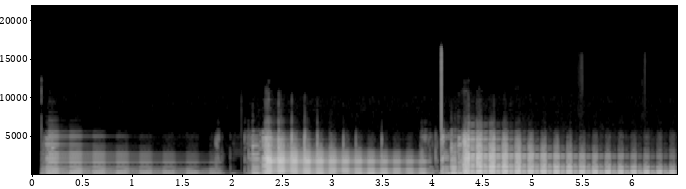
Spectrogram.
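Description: Electric guitar played through a Tremolio transistor tremolo pedal: three distorted chords, each let ring about two seconds, their volume pulsing in a steady throb from the tremolo.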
